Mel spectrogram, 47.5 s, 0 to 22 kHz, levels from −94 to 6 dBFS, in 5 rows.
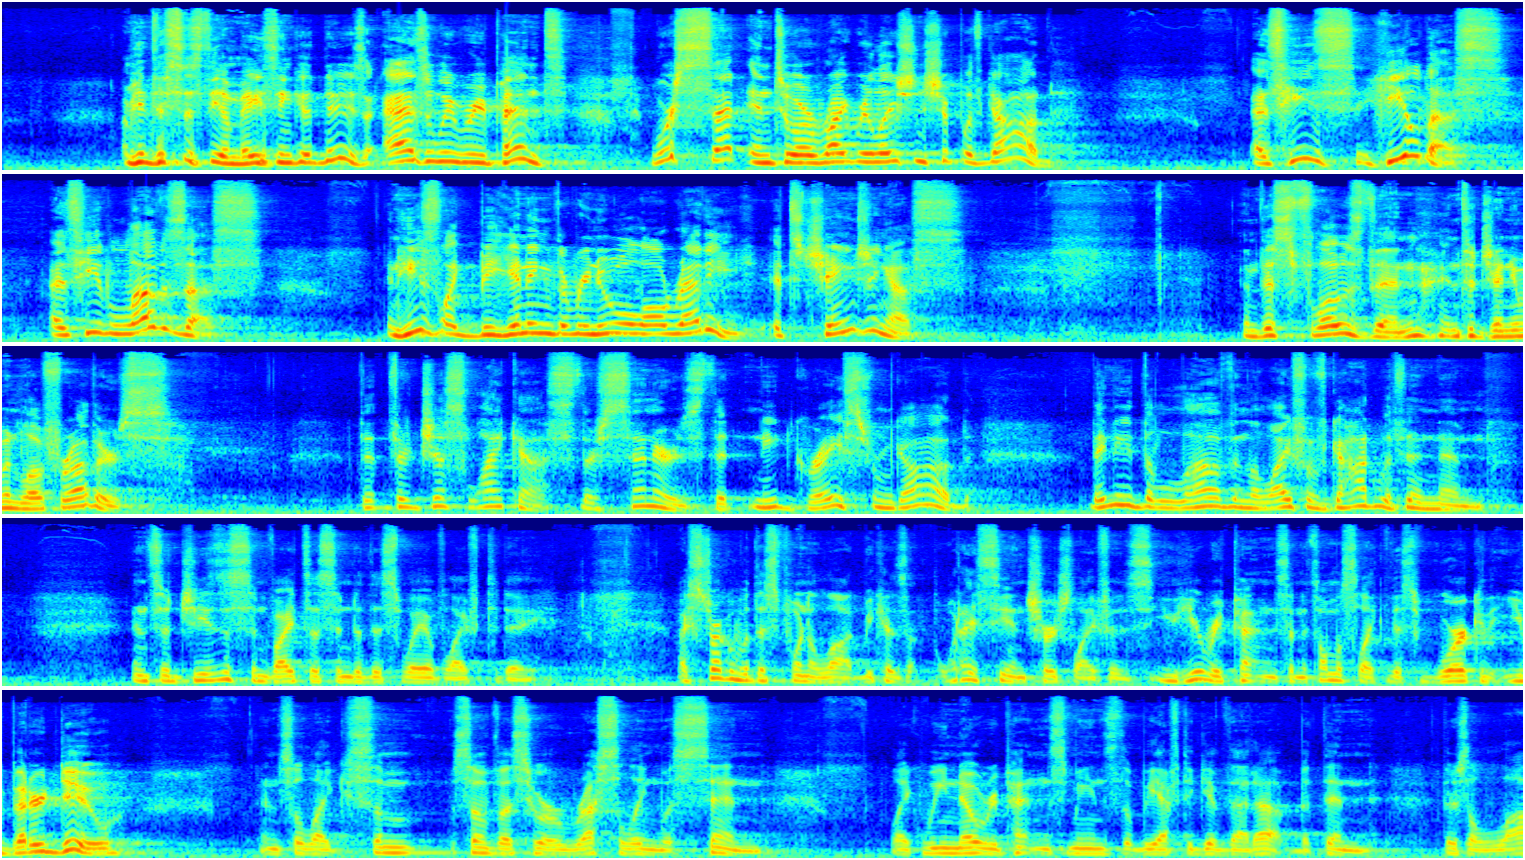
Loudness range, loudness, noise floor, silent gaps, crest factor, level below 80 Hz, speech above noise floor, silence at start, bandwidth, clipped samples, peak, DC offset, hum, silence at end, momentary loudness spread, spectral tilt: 9 LU; -21 LUFS; -48 dBFS; none; 22 dB; -50 dBFS; 28 dB; 0.75 s; 19 kHz; under 0.1%; 0 dBFS; under 0.1%; none; 0 s; 16 LU; -5 dB/octave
